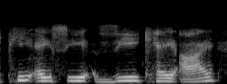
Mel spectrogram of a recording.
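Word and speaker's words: Pączki: It's Pakzki.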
